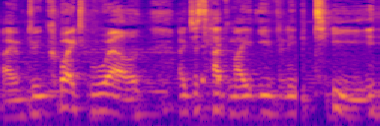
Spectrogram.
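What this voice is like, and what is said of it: Bad put-on British accent. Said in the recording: “We're the worst. Welcome to the bad British accent hour.”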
